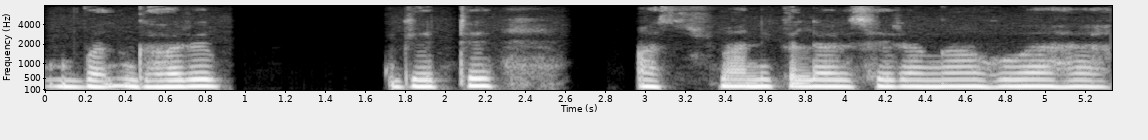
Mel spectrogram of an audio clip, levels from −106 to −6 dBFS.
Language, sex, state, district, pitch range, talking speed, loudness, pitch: Hindi, female, Bihar, Araria, 220-230 Hz, 100 wpm, -13 LUFS, 225 Hz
